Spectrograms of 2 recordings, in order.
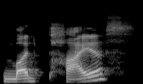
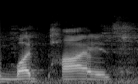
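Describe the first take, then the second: First: "Pious" in two syllables, PIE-us; "Pious" said PIE-us, with a questioning rise; correct name pronunciation. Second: "Pies" as one syllable, PIZE; "Pies" rhyming with "eyes"; mistaken name pronunciation. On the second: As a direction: say "Pies" like the dessert, ending in a Z. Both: Shown as a demonstration. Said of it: "I've been calling you Mud Pies".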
